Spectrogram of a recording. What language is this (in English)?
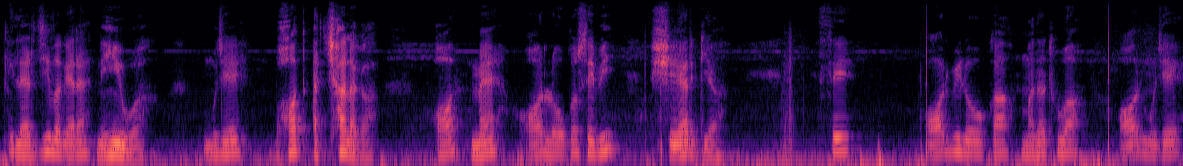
Urdu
